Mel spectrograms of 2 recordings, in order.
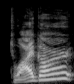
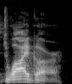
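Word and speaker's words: duergar: my go-to is is a pronounced dwygar is that how they pronounce it dwight i wish they'd never gave us the pronunciations of these things i think it's dwygar dwargar that is how they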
